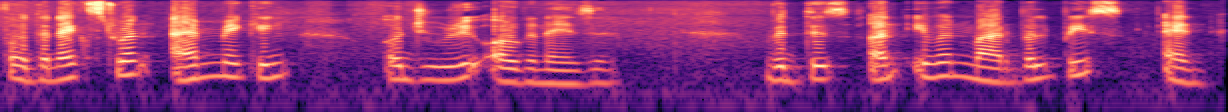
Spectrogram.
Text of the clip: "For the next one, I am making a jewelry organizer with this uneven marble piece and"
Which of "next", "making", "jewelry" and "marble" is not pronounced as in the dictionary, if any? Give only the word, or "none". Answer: jewelry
